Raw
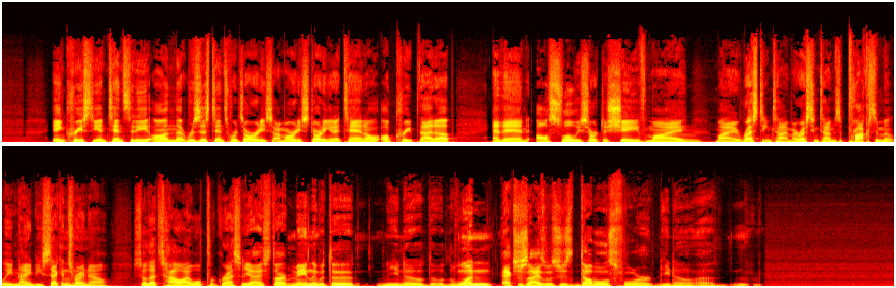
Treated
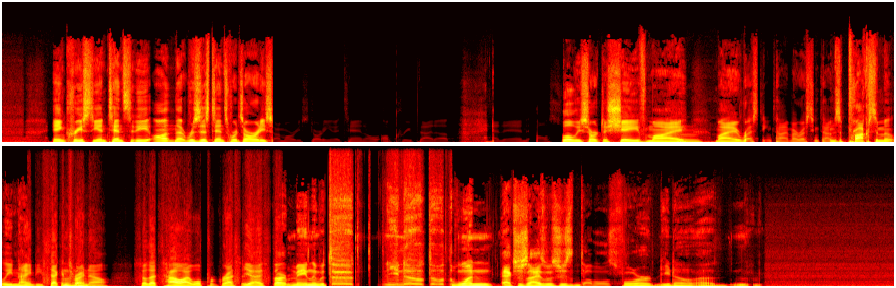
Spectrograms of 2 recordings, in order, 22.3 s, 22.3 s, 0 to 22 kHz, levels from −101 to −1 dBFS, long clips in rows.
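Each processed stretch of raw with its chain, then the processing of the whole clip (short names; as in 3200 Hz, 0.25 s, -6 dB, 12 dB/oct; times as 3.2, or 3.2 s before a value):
1.61–2.16 doubler 18 ms -6.5 dB + upward expander 2.5:1, over -31 dBFS
3.37–7.01 compressor 4:1, threshold -30 dBFS + tremolo triangle 2.3 Hz, depth 60% + flipped gate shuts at -34 dBFS, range -41 dB
9.29–10.35 gate -29 dBFS, range -31 dB + HPF 140 Hz + compressor 10:1, threshold -37 dBFS
11.46–14.65 median filter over 9 samples + bell 1000 Hz +6 dB 1.7 oct + upward expander, over -38 dBFS
15.19–16.77 HPF 1400 Hz + bell 3000 Hz -3 dB 1.4 oct + sample leveller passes 5
18.36–18.9 HPF 220 Hz 24 dB/oct + fixed phaser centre 330 Hz, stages 6 + compressor 4:1, threshold -44 dBFS
whole clip: dry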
